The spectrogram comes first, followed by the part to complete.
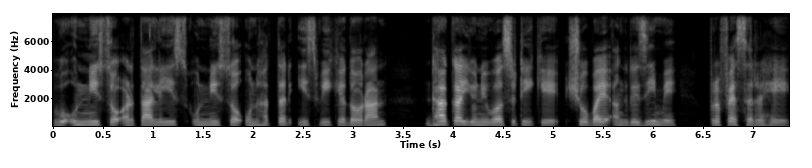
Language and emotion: Urdu, neutral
